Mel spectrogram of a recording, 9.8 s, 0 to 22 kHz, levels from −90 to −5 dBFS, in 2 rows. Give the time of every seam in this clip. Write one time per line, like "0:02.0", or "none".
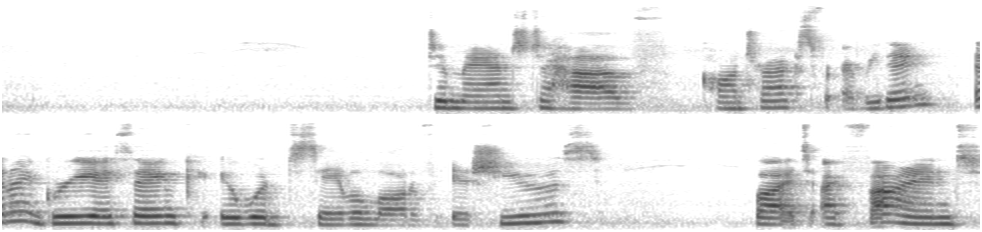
0:04.8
